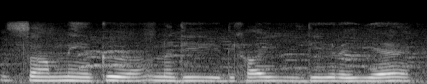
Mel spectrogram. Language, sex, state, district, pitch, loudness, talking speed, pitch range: Hindi, male, Uttar Pradesh, Shamli, 170 Hz, -15 LUFS, 100 wpm, 160-175 Hz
